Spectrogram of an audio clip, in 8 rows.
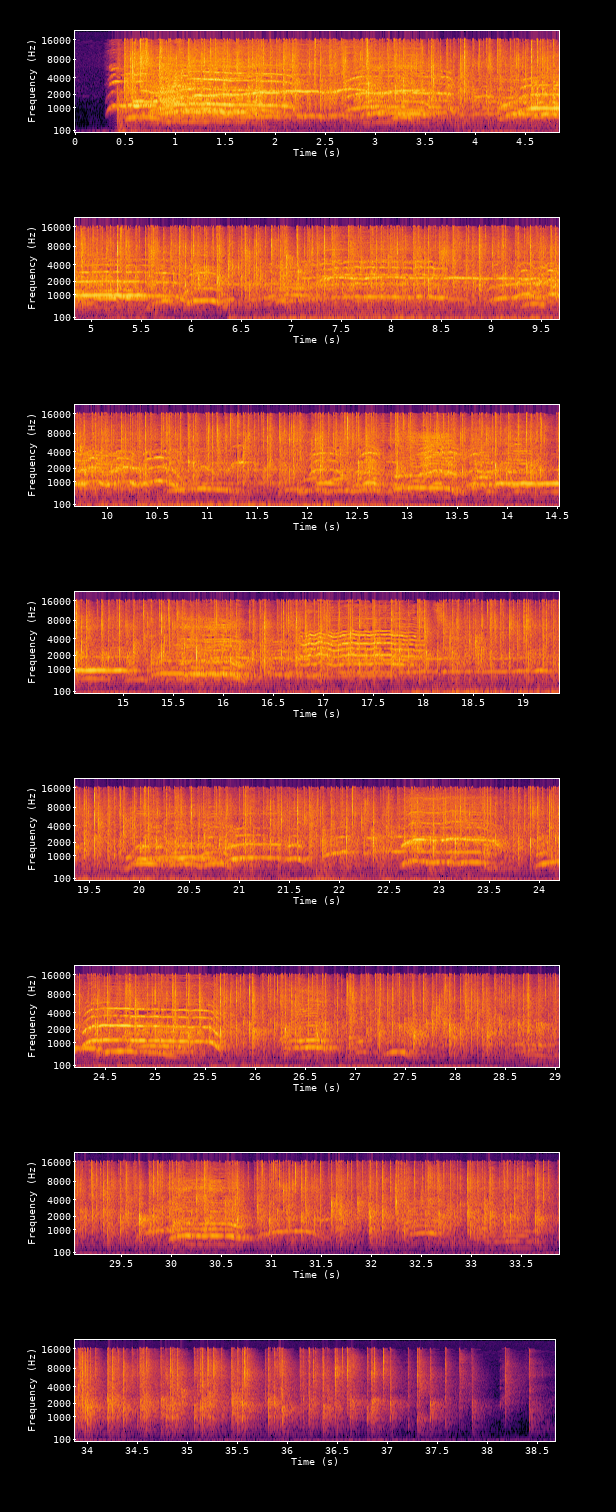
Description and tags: Applaus - kleines Theater 2
Applause in a small theatre
Version 2
applause, theatre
